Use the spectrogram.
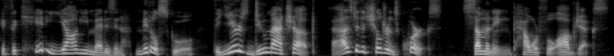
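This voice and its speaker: A man plays a fussy male official in a story, pitched well above a normal talking voice. He is prim and precise, with an exasperated edge. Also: wildly swooping pitch, normal speed, few pauses, slightly rough, heavily acted. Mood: brisk, businesslike.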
